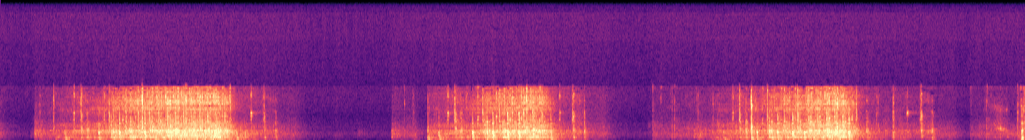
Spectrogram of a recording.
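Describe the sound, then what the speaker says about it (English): A sewing machine stitches through flexible, good-quality felt in three long bursts of roughly three seconds each, separated by short pauses, close and steady with no talking. "The felt's quite easy to sew on because it's quite flexible."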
